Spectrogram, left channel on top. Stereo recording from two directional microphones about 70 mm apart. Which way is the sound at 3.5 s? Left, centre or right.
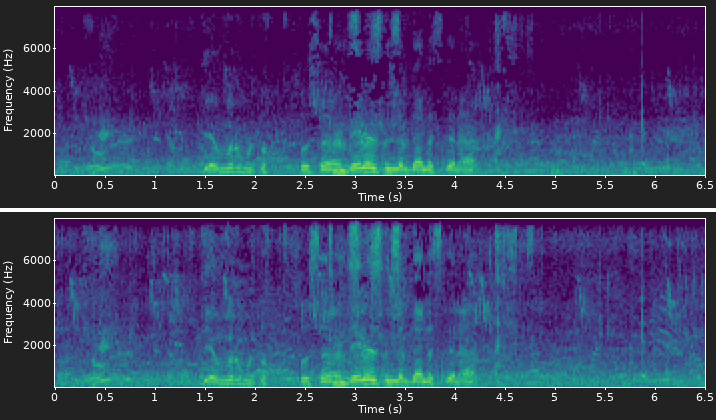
Left.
